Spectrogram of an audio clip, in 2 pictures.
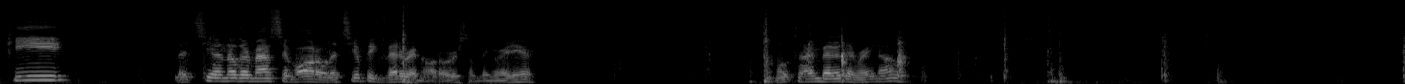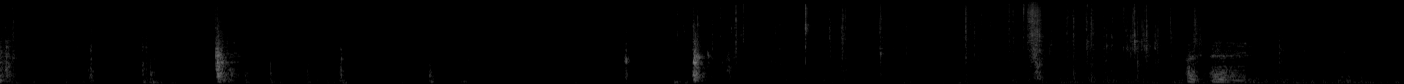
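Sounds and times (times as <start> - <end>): plastic wrapping tearing: 20.8 - 26.1.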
